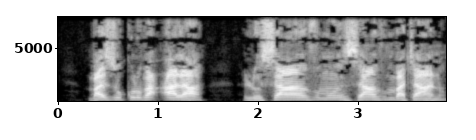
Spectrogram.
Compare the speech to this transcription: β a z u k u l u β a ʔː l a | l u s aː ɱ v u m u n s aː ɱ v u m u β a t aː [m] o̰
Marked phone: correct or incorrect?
incorrect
